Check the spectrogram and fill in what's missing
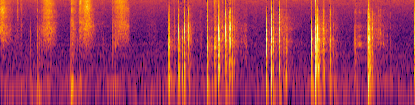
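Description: Long nails tap a flat, postcard-sized printed cardboard Dior packaging card, giving about a dozen short, dull taps in an uneven rhythm. Each tap is a soft, low-heavy knock with a faint papery edge that dies away almost at once.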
